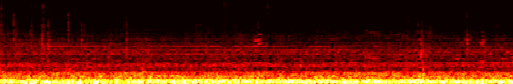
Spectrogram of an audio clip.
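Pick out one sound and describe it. Tyres rumble over the runway.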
